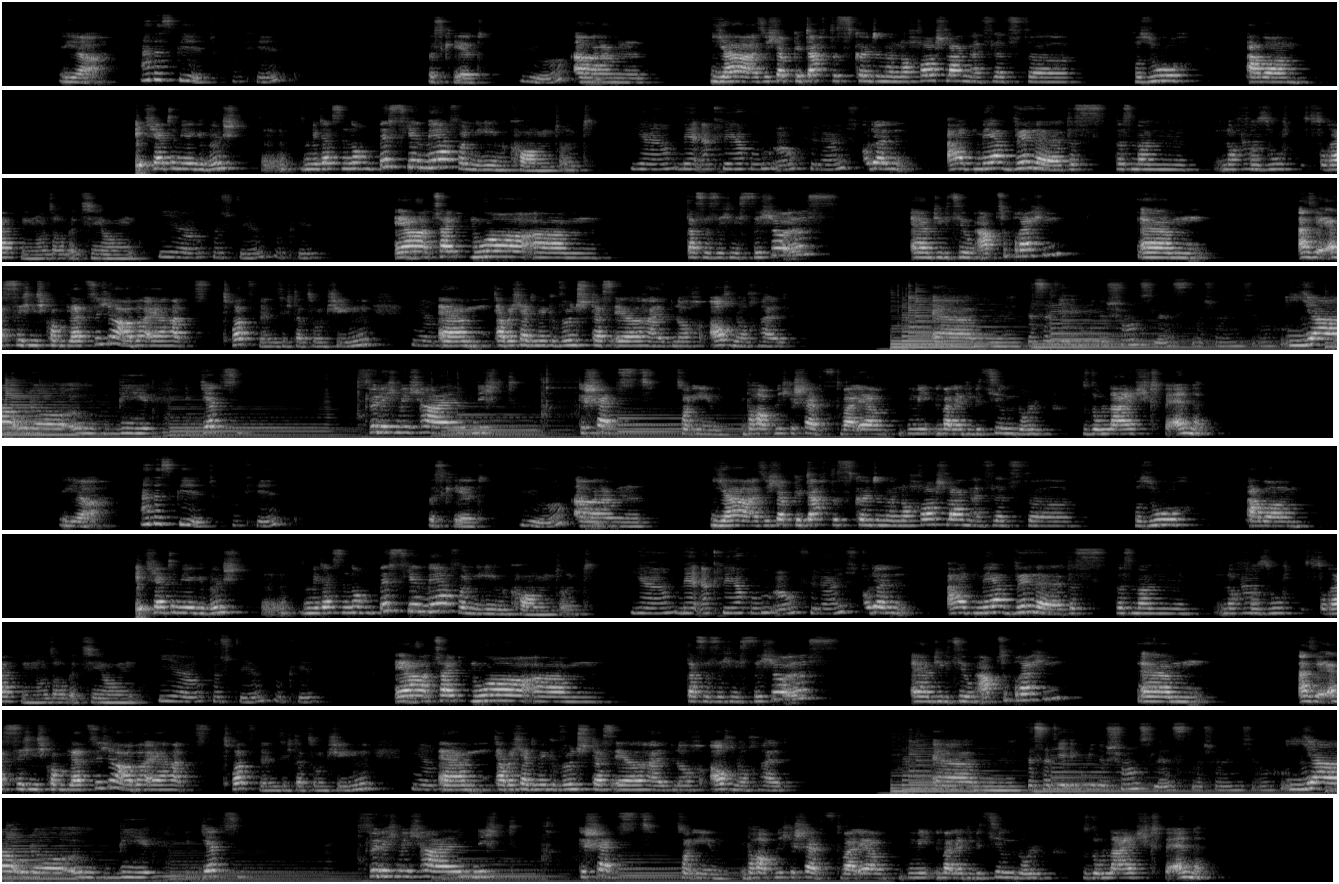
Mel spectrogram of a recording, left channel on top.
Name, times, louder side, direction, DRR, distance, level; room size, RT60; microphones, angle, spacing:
voice 1, 0.6-1.0 4.3-4.7 5.7-6.4 7.1-10.7 11.3-11.8 12.4-13.0 14.7-19.2 22.0-22.4 22.8-25.2 25.5-28.0 30.6-32.7 33.5-34.9 35.8-37.3 38.0-38.7 39.7-41.8 42.3-43.9 44.4-47.8 49.3-50.2 52.9-54.9 55.4-55.7 57.0-58.4 59.2-59.9 60.1-63.8 64.2-65.4, left 1 dB, 45° left, 1 dB, 1.6 m, -26 dB
voice 2, 1.4-2.8 5.2-6.0 19.6-21.9 25.7-26.0 28.3-29.9 30.7-31.0 38.1-38.5 44.1-44.5 50.3-53.2, right 2 dB, 30° right, 2 dB, 0.5 m, -38 dB
sound 1, 48.9-61.9 62.3-62.4, left 3 dB, 75° left, 0.6 m, -41 dB
5.9 x 2.2 x 3.5 m, 0.37 s
head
